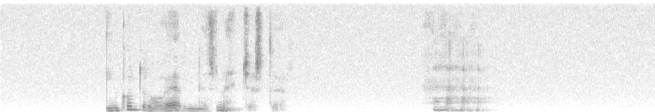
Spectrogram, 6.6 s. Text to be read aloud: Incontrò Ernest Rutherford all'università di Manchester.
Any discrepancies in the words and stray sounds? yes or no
yes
